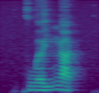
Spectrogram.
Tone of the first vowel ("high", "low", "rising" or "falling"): rising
